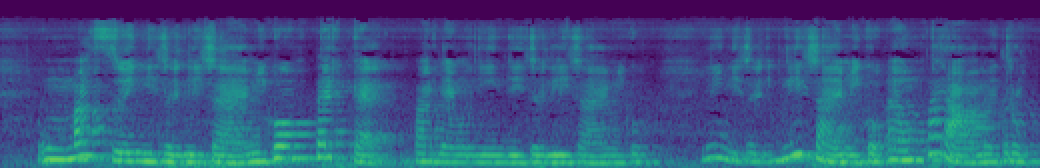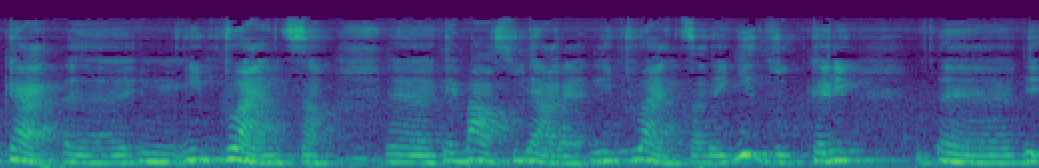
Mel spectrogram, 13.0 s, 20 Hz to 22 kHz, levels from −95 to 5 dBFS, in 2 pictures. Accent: native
